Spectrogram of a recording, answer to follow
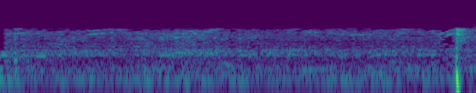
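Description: A homemade Van de Graaff generator running, heard as a quiet steady hiss with no distinct tone.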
